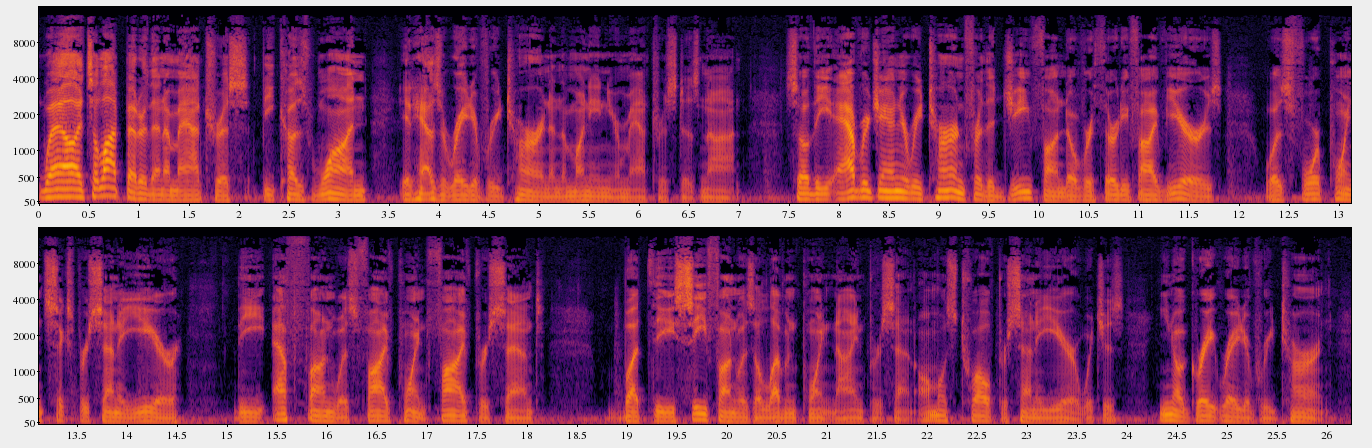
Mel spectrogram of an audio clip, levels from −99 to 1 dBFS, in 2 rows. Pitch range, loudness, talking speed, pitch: 80-110 Hz, -28 LUFS, 145 wpm, 90 Hz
